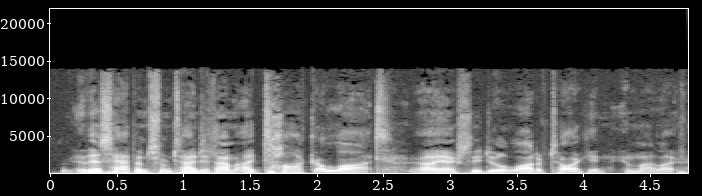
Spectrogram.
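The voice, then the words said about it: Worn-out voice that may crack. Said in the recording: “my voice has got something a little out of the order, out of the ordinary today. I've got a problem with my voice ... my voice will probably crack a little bit ... my voice gets worn out”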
